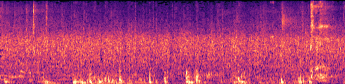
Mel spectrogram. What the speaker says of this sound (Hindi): पुरजोर ताली बजाकर इस्तकबाल कीजिए मुझे।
